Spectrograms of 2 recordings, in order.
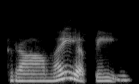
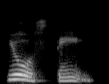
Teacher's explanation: Yo asti, y plus O, then O and A akara are replaced by the purva rupa, which is okara, yosti. So the disappearance of the akara can be denoted by the avagraha.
